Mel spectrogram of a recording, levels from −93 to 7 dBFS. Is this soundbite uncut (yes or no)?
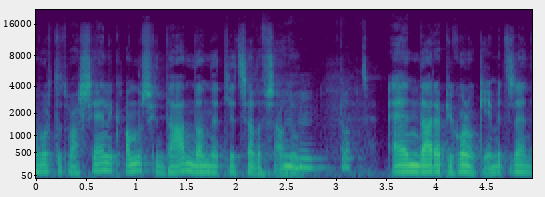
yes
